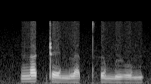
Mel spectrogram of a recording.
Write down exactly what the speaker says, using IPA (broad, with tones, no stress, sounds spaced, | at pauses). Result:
ŋ a˦˥ k̚ ʈ ɛ˨˩ n l a˨˩ t̚ t̪ʰ ə˨˩ m ɹ o˨˩˨ ŋ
